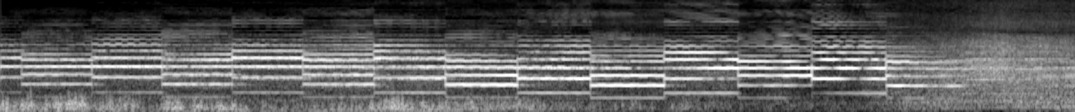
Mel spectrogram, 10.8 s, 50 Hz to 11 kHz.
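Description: Dutch ambulance two-tone siren alternating high and low about every 0.7 s. It grows louder as the ambulance passes, then fades near the end under road and tyre noise.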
